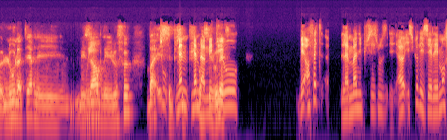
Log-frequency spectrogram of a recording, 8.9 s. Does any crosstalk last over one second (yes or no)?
yes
